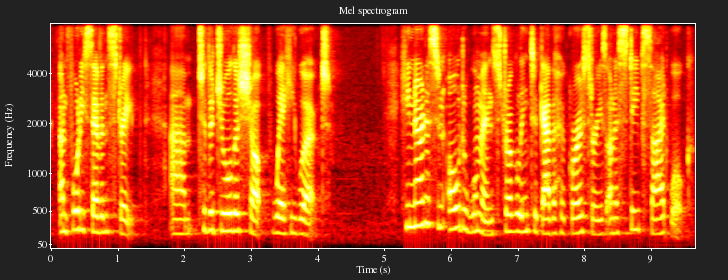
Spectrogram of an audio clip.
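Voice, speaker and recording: A woman with an unremarkable speaking voice talks at a moderate pace and a fairly high pitch, with ordinary pitch variation. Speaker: slam poet. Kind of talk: short story reading to a live audience.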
